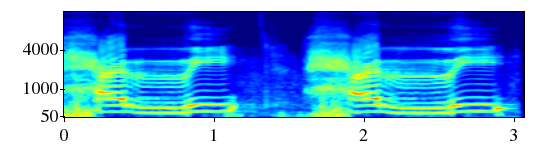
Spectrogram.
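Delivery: हर्री with the ha from the throat; throaty ha. Shown as a demonstration. Teacher models the throat ha in हर्री. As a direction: push the ha of हर्री from the throat, slowly. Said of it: "हा को गले से निकालें।".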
